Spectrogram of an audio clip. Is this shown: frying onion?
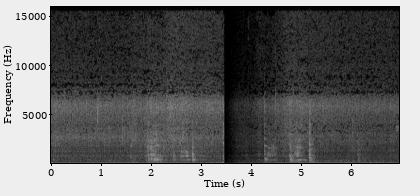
yes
